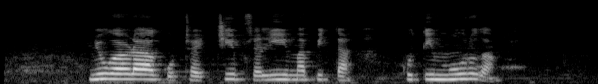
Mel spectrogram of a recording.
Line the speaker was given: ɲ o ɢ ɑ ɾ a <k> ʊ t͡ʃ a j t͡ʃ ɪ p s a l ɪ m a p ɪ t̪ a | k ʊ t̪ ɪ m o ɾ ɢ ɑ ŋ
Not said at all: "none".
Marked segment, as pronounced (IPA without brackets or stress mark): k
